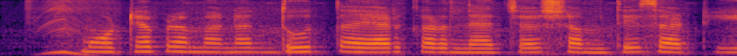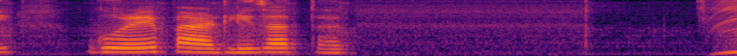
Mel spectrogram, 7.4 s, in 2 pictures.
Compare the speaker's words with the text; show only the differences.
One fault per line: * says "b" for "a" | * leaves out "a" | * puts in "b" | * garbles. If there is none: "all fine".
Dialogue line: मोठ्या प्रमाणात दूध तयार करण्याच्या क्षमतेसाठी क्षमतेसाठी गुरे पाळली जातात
* leaves out "क्षमतेसाठी"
